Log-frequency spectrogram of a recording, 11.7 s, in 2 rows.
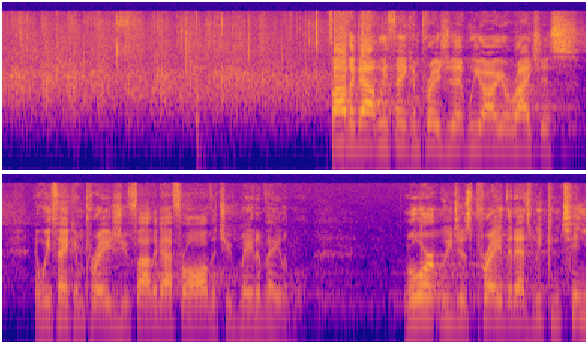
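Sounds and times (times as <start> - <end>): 
audience hand clapping: 0.0 - 3.8
speech: 3.3 - 8.9, 9.8 - 11.6.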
